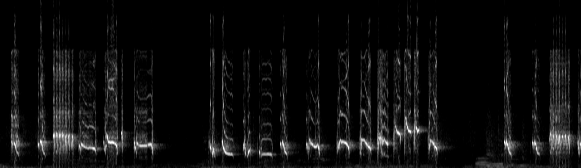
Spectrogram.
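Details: Greater green leafbird in full 'gacor' song, kept as a tutor to make young birds sing: bursts of sharp, ringing, down-curved whistles repeated quickly, broken by a silent gap and a brief soft lower warble near the end.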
